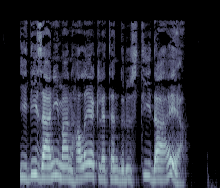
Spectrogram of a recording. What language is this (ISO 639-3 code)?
ckb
